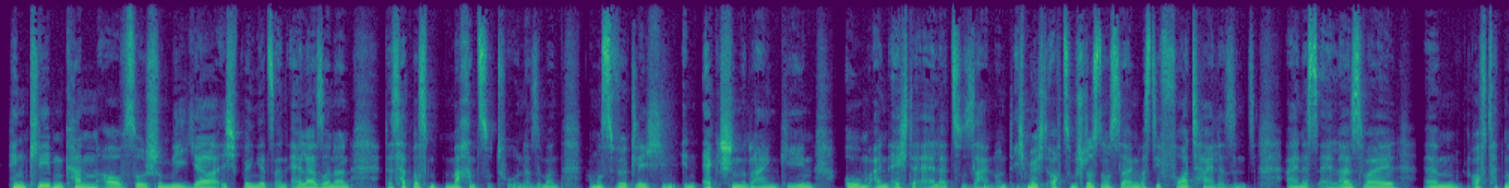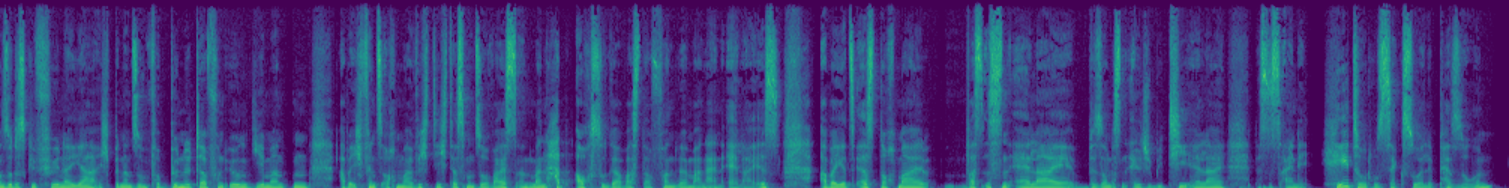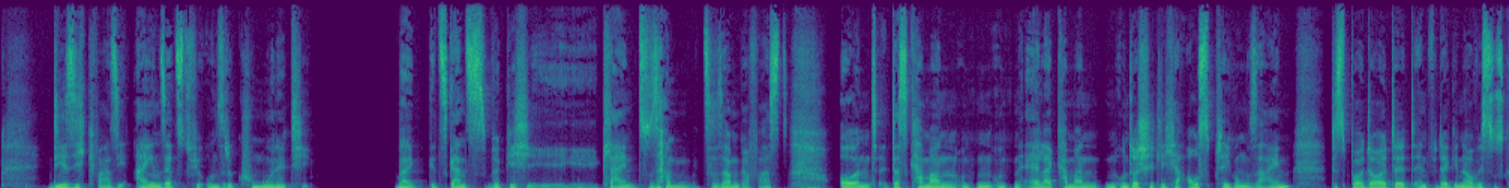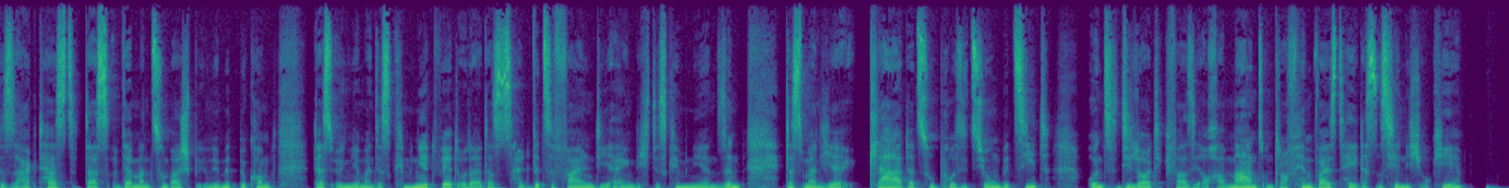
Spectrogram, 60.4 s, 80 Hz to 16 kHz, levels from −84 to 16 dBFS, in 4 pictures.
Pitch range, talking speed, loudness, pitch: 110-140 Hz, 185 wpm, -16 LUFS, 125 Hz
